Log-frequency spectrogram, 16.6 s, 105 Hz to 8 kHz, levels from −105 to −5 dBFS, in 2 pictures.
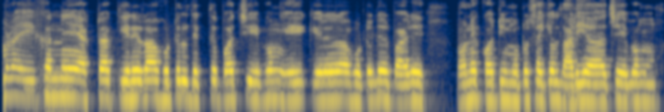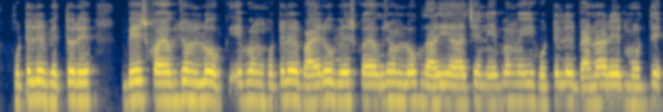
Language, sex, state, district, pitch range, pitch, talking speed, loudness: Bengali, male, West Bengal, Dakshin Dinajpur, 155-175 Hz, 165 Hz, 135 wpm, -15 LUFS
